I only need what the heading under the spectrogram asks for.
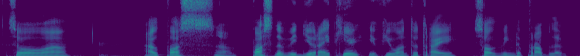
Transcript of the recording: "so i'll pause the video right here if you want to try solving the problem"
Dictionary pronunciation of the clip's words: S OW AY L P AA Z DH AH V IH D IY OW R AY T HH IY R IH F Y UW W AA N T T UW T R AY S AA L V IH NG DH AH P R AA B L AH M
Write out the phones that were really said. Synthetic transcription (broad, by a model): S OW AY L P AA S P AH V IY D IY OW R AY T HH IY R IH F Y UW W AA N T T UW T R AY S AA L V IH NG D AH P R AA B L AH M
